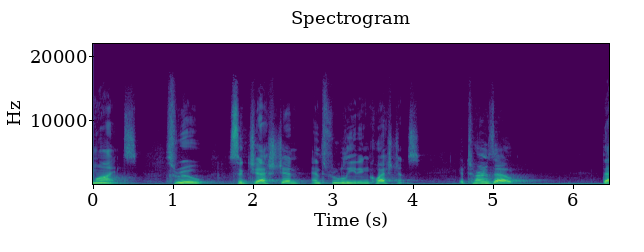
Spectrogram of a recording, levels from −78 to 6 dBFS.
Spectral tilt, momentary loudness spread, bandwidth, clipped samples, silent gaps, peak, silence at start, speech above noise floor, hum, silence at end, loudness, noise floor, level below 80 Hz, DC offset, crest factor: -6 dB/octave; 20 LU; 16.5 kHz; under 0.1%; none; -6 dBFS; 0 s; 21 dB; none; 0 s; -22 LUFS; -42 dBFS; -46 dBFS; under 0.1%; 16 dB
